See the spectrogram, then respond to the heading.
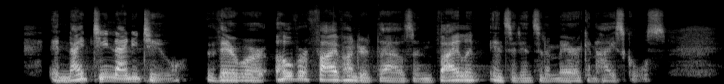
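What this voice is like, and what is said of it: Robotic computer-style voice. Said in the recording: “in my best computer voice”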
